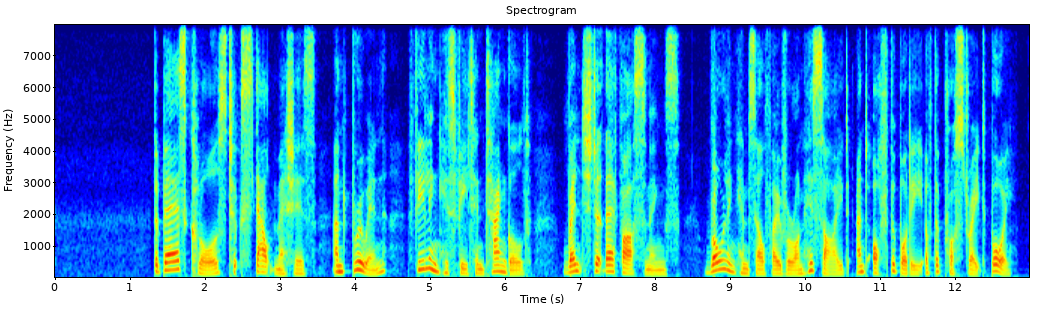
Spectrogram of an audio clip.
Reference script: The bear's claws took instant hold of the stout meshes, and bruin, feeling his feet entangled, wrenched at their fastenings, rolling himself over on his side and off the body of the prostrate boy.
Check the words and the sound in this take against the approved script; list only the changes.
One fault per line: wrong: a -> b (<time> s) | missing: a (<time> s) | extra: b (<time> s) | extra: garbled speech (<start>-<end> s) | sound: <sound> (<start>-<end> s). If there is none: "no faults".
missing: instant hold of the (2.5 s)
